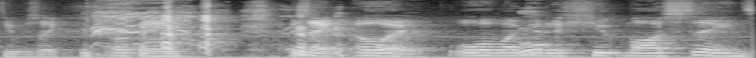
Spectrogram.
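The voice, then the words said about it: Poor imitation, Australian accent. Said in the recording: “worst Hugh Jackman impersonation ... You both sound like Paul Hogan ... they're both Australian”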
